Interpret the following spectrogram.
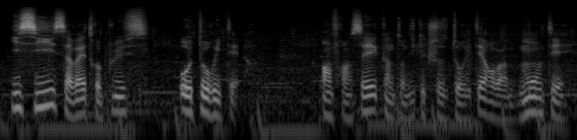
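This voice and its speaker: A man giving a casual language lesson while walking outdoors, lively and stressing words to demonstrate tones. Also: mid-range voice, slight background noise. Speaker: language teacher.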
